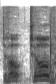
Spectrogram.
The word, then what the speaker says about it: Tov: Tove is the right pronunciation. Although you may have heard Matzel Tav, which is sort of contemporary Hebrew Yiddish type pronunciation, but okay.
